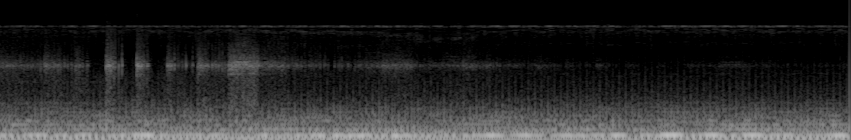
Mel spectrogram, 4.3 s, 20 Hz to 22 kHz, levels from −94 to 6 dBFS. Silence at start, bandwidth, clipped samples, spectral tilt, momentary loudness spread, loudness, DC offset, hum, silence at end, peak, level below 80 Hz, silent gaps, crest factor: 0 s; 12 kHz; under 0.1%; -8.5 dB/octave; 4 LU; -33 LUFS; under 0.1%; none; 0 s; -18 dBFS; -36 dBFS; none; 12 dB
